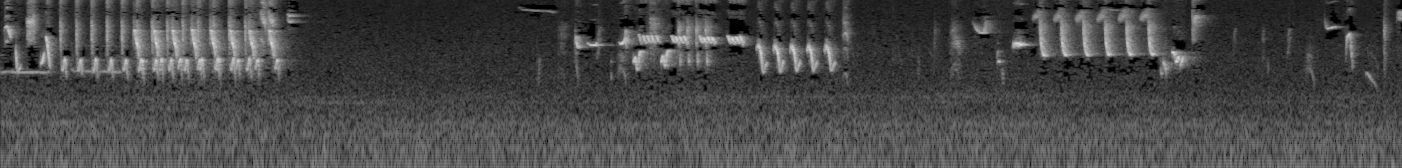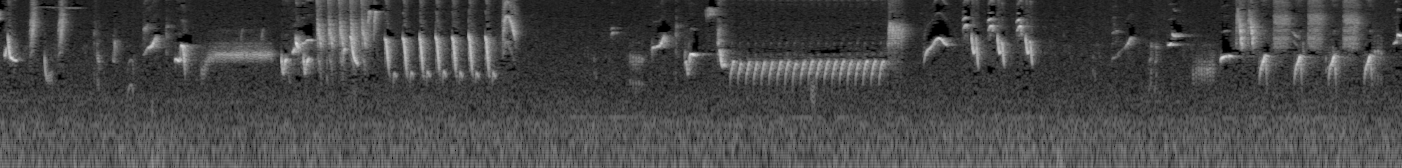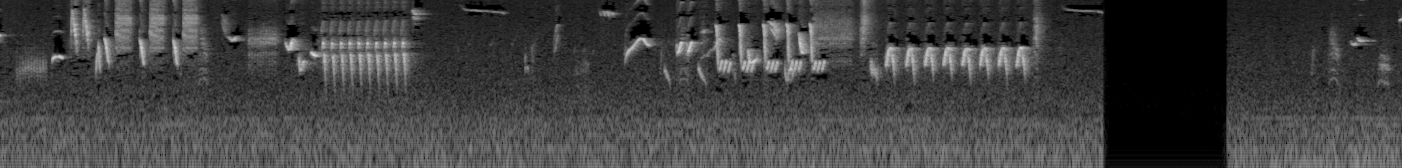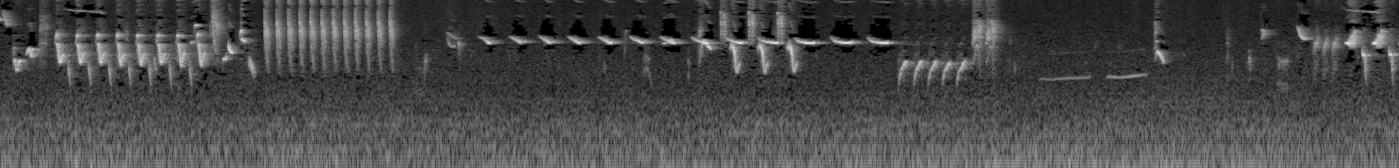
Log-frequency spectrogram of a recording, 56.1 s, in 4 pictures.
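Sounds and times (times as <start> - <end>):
songbird singing trills: 0.0 - 3.1, 5.2 - 19.3, 19.9 - 39.1, 41.1 - 56.0.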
